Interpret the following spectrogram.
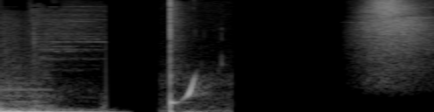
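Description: Animation sound effects: a deep boom fading out over the first half second, a short blip sliding upward in pitch about a second in, then a soft whoosh near the end.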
